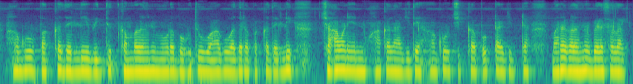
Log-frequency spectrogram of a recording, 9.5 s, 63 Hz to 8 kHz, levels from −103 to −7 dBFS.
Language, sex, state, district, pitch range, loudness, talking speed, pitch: Kannada, male, Karnataka, Bellary, 130-140 Hz, -19 LUFS, 100 wpm, 135 Hz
